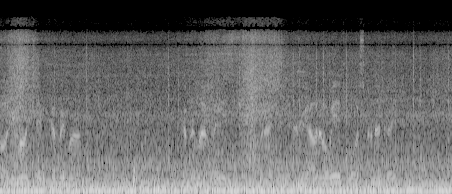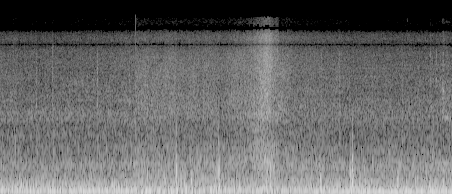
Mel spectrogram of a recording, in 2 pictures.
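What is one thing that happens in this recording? Strong wind blows steadily, rustling tree leaves and buffeting outdoors.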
